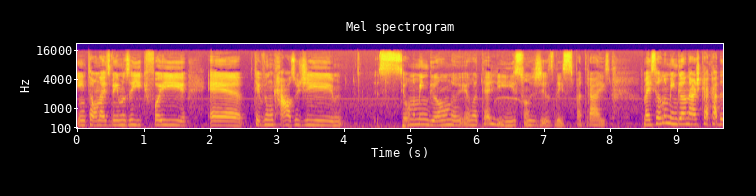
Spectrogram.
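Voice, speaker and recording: Spoken at a moderate pace with ordinary pitch variation, this clip carries noticeable background noise. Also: woman. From Taguatinga, Federal District, Brazil. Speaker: political candidate. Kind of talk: interview. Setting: radio studio.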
